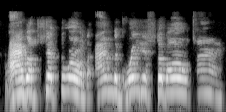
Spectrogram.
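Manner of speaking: shrill, very high, triumphant shouting. Recalling getting up on the roof of the rented house: retelling own shouting from the roof. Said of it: "started shouting".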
